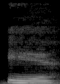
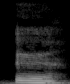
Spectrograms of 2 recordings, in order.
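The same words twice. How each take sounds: First: The vowel is drawn out long. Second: The vowel is said short. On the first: "в слове «элеватор» и «энергия» «э» произносится протяжнее" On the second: "В слове «эшлекле» и «элек» «э» произносится коротко"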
